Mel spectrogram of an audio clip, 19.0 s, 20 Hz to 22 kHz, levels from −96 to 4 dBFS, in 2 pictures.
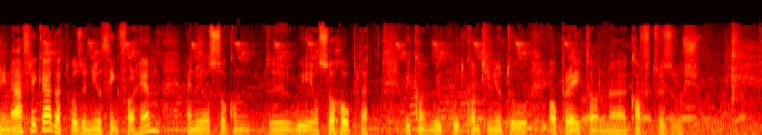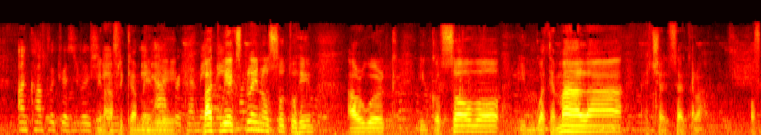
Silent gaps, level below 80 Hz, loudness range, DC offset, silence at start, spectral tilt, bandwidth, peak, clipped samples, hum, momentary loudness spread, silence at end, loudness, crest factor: none; -48 dBFS; 12 LU; under 0.1%; 0 s; -4.5 dB/octave; 11 kHz; -2 dBFS; under 0.1%; none; 18 LU; 0 s; -24 LUFS; 22 dB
